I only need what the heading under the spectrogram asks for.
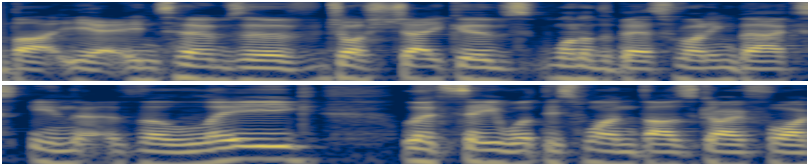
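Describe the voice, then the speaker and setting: This Australian man runs a card shop vlog and is doing casual solo commentary, his mid-range voice raspy and hoarse from a cold. He rambles and thinks aloud, leaning heavily on filler words.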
